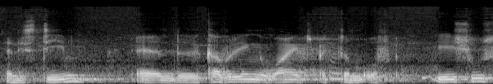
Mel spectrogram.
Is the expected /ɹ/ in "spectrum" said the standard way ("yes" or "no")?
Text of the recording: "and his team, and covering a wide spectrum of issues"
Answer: no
